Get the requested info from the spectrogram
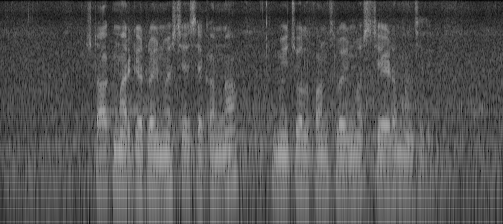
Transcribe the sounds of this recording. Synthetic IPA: sʈaːkmaːɾkeʈloinʋesʈt͡ʃesekɐnːa | mut͡ʃuɐlpʰonsloinʋesʈt͡ʃejɐɽʌmːɐnt͡ʃʰid̪i

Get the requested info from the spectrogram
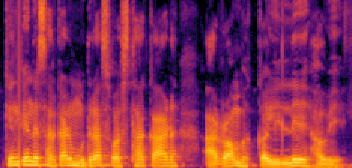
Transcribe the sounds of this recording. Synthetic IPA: kenkend̪ɾəsəɾkaɾmud̪ɾaswəst̪ʰakaɽ | a̰ɾəmbʱkəleɦəbe

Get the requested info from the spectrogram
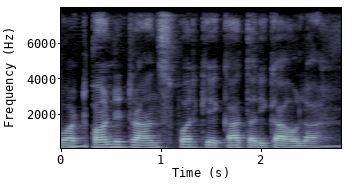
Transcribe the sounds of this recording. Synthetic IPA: ɔʈʰɔ̃ɳɖʈɾãːnspʰəɾkekat̪əɾiːkaɦoːla

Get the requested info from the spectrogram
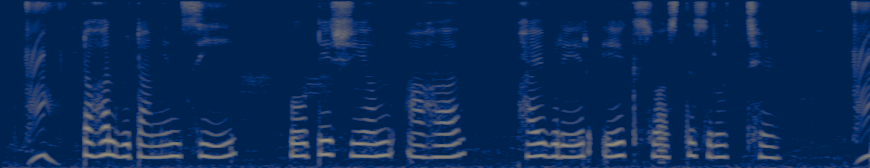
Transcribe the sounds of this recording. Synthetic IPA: ʈəɦəlbiʈaminsi | poʈesijəmaɦəɾ | pʰajbɾeɾekswa̰st̪ʰjəsɾut̪̚t͡ʃʰɛ

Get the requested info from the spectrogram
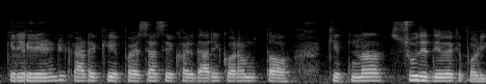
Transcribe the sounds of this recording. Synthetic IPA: kɾeɾeʈkaʈkepəɪsasekʰəɾid̪aːɾikɔɾəmt̪ɔ | kɪt̪nasud̪ʱd̪eʋekepəɽi

